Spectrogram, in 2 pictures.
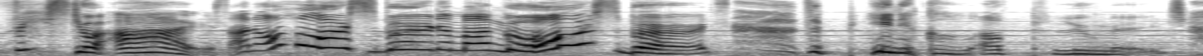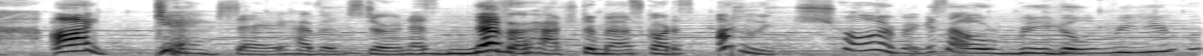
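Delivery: loud, proud, grand presenter; pompous showman. Acted. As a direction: boast about the mascot grandly. Showy NPC presents mascot.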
